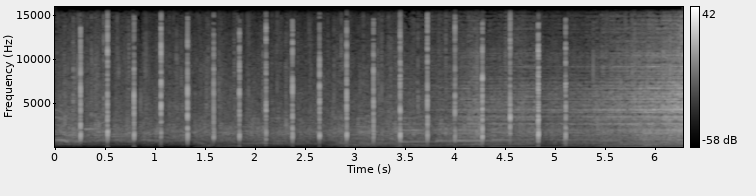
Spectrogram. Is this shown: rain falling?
no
